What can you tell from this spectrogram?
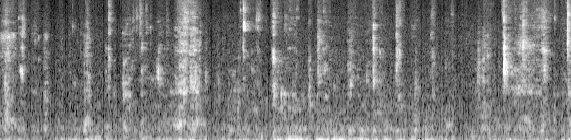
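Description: People chewing food, with small irregular wet mouth clicks and smacks.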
